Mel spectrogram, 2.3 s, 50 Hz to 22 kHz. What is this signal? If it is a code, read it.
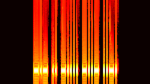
Morse code, heard as a keyed tone, about 53 wpm, 700 Hz. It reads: KI6XF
